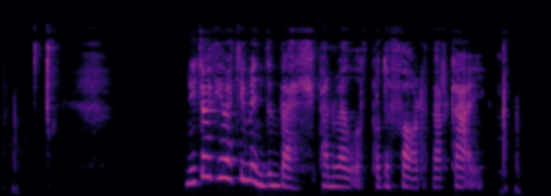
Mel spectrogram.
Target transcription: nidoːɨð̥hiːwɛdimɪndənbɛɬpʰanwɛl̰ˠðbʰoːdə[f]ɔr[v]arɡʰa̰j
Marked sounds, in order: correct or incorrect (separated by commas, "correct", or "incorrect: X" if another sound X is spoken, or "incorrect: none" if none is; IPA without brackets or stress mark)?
correct, incorrect: ð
